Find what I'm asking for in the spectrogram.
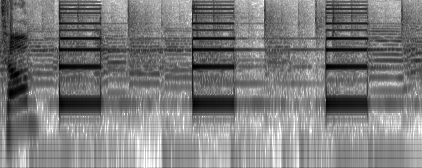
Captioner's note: beeping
